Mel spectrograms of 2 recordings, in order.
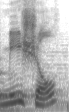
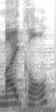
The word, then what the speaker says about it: Michel: The internet is telling me that this name is pronounced Michel, so not Michael.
